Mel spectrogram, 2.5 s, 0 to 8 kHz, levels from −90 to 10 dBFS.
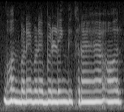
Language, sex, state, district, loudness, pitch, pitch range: Hindi, female, Bihar, Patna, -9 LUFS, 280 Hz, 275-285 Hz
